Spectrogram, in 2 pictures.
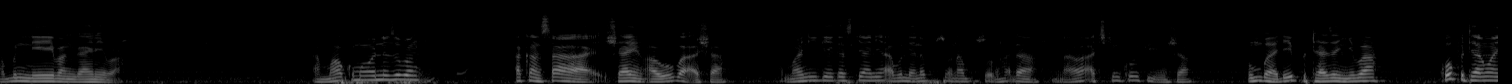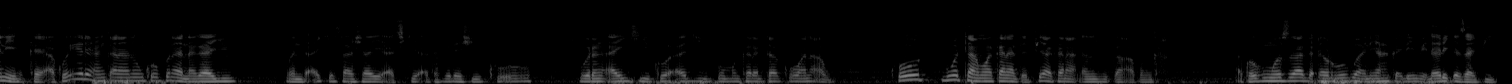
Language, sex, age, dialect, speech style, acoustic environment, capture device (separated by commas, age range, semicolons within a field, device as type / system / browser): Hausa, male, 25-34, Nigeria - Kano, happy, silence, mobile / macOS / Safari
